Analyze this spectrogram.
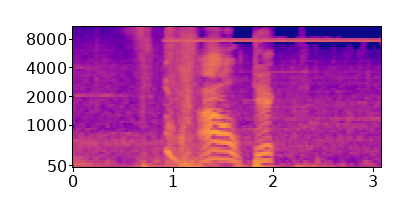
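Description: A young man shouts loudly into a close microphone.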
